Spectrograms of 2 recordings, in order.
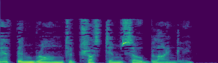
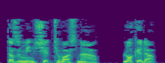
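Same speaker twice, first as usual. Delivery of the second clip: higher-pitched, forceful squad leader; Severo, curt leader; 7 semitones higher, 4 dB louder than usual. Acted. Severo cutting short the crew's speculation, commanding. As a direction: order the crew to get on with it. Voices Severo ordering the crew.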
